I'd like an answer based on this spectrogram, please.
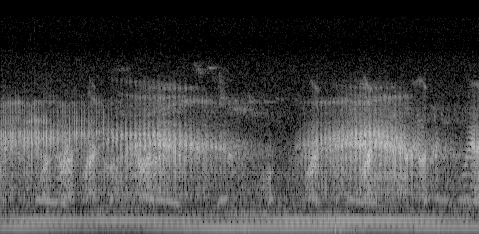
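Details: Frogs croaking together, overlapping buzzy, arching calls that swell and fade in waves, several voices at once, over a steady low hum.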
